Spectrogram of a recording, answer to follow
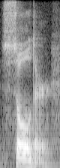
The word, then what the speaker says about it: solder: put back in but in the american english vernacular you did not pronounce the l so if you go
